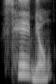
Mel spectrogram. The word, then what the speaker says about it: 세 명: 명 begins with 미음. So 세 명 should not have a hard stop between 세 and 명.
